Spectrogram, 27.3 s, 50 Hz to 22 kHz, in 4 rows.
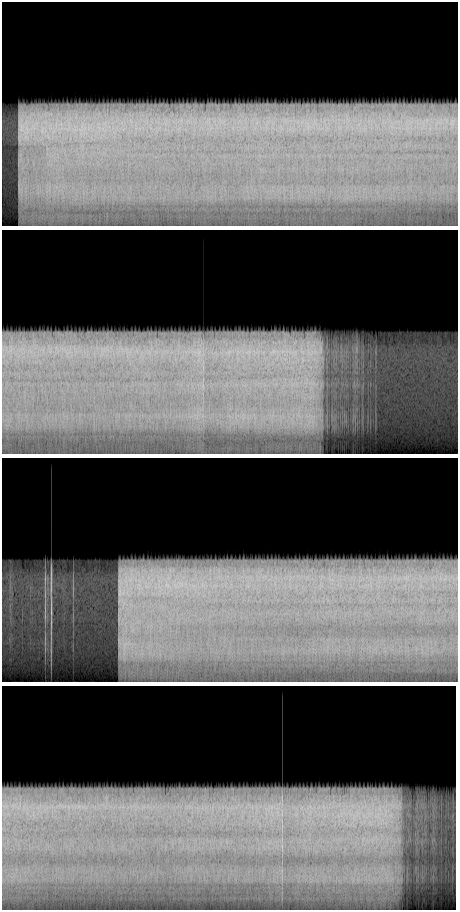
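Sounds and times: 
camera self-timer mechanism: 0.2s - 12.5s, 15.4s - 27.3s.

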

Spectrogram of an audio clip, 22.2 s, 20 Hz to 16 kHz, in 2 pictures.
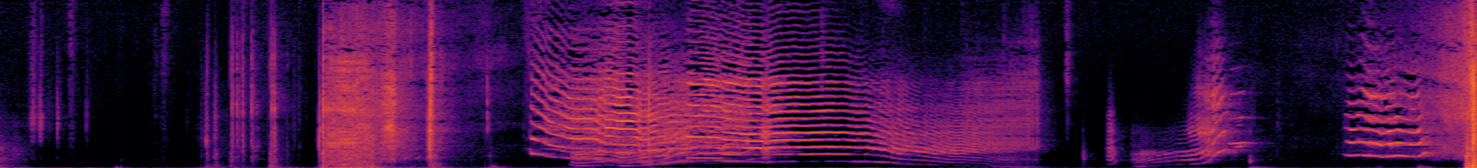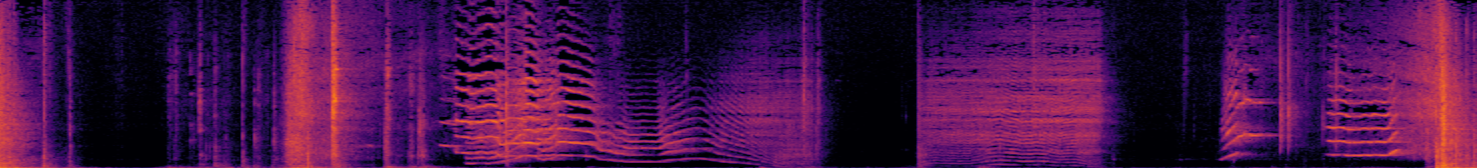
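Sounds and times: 
thick squeaky door opening and closing: 2.4s - 3.3s, 4.0s - 9.5s, 10.1s - 11.3s, 13.2s - 17.3s, 17.9s - 19.5s, 20.2s - 22.0s.

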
